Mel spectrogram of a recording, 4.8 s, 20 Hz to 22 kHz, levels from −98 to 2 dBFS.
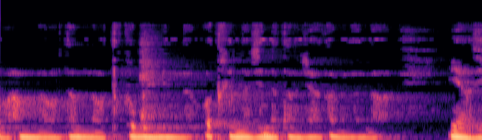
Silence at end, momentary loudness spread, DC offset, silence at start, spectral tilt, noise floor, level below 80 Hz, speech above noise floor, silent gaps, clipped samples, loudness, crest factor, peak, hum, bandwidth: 0 s; 11 LU; under 0.1%; 0 s; -9 dB/octave; -58 dBFS; -56 dBFS; 39 dB; none; under 0.1%; -21 LUFS; 14 dB; -6 dBFS; none; 7.2 kHz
